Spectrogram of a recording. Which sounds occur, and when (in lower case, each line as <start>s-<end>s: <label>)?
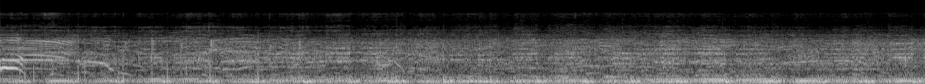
0.0s-9.2s: crowd
0.0s-9.2s: music
0.1s-9.2s: run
